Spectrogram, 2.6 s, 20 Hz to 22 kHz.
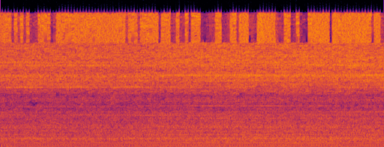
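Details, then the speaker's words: Home AC condenser fan motor, previously seized, patched: steady, even hum with a constant low drone and no scraping or rattle, running smoothly 48 hours later in 105° heat. "it's going since day two when I reled it up I haven't had any problems with it"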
